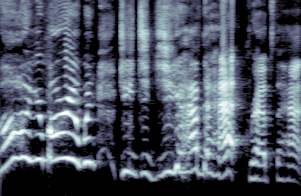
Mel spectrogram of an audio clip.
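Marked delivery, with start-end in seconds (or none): 0.0-2.4 very loud, high, gushing starstruck squeal. Acting out a scene where Toad meets Mario: excited Toad fan. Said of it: "fan toading all over the place".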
